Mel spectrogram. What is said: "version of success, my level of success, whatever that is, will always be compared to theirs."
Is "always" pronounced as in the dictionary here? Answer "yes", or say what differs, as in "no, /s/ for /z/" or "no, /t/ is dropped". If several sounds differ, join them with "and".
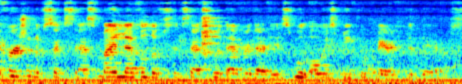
yes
